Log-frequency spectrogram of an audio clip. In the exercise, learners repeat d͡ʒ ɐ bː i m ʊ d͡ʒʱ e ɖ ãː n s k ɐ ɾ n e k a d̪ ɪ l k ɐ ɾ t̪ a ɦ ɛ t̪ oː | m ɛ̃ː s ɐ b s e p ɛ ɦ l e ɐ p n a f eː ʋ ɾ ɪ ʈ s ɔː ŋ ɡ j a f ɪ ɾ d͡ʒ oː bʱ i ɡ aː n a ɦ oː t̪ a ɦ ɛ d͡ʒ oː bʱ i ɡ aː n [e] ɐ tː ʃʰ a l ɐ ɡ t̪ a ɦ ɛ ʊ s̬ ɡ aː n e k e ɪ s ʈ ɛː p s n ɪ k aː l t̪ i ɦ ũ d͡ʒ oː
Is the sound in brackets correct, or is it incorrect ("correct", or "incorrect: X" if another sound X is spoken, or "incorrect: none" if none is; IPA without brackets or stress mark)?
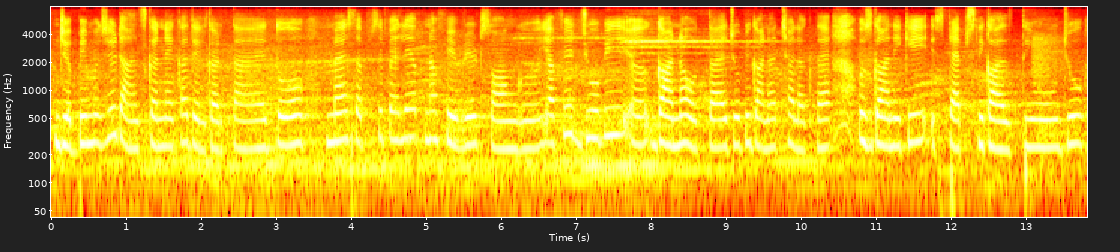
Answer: incorrect: a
